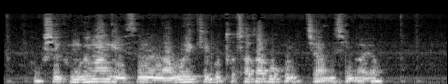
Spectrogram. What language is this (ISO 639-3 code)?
kor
